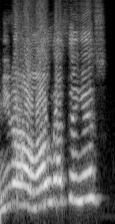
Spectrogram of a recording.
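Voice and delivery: outraged old senator, hammed up; mock indignant congressman. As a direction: play the offended old politician. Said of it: "He was upset".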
